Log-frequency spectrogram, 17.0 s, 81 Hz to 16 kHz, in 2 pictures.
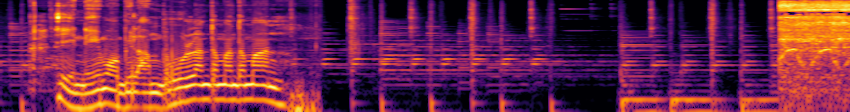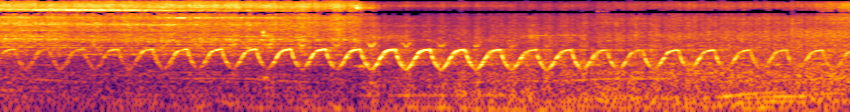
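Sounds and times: ambulance siren yelping: 7.8 - 17.0
low vehicle rumble: 12.1 - 17.0.

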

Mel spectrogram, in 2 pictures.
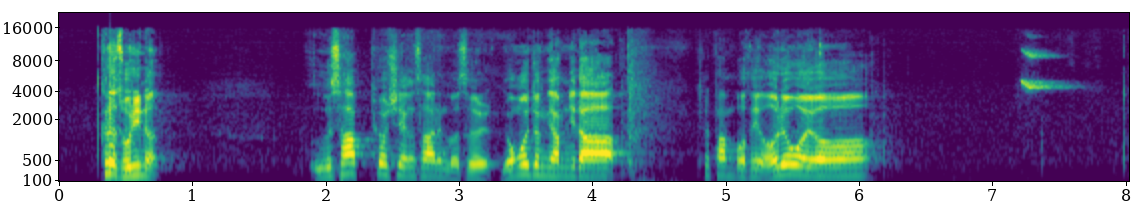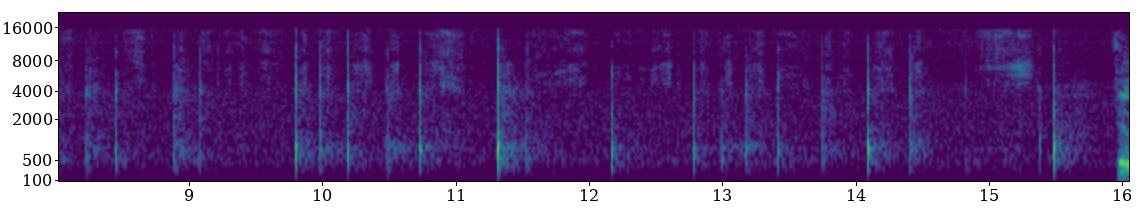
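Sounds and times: chalk squeak: 7.2 - 15.6
chalk tapping and scraping: 7.2 - 15.8.

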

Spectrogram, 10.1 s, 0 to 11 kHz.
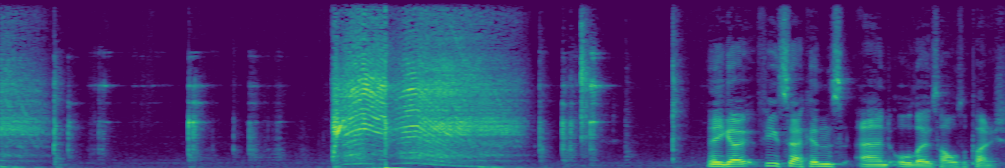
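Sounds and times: hydraulic punch motor whine: 3.3 - 5.3.

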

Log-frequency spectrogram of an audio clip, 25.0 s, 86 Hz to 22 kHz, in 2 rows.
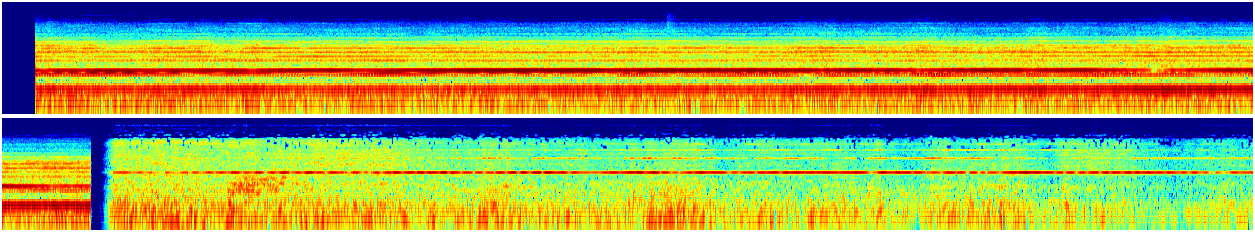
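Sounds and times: induction furnace humming: 0.4 - 25.0
machinery noise: 10.2 - 25.0.

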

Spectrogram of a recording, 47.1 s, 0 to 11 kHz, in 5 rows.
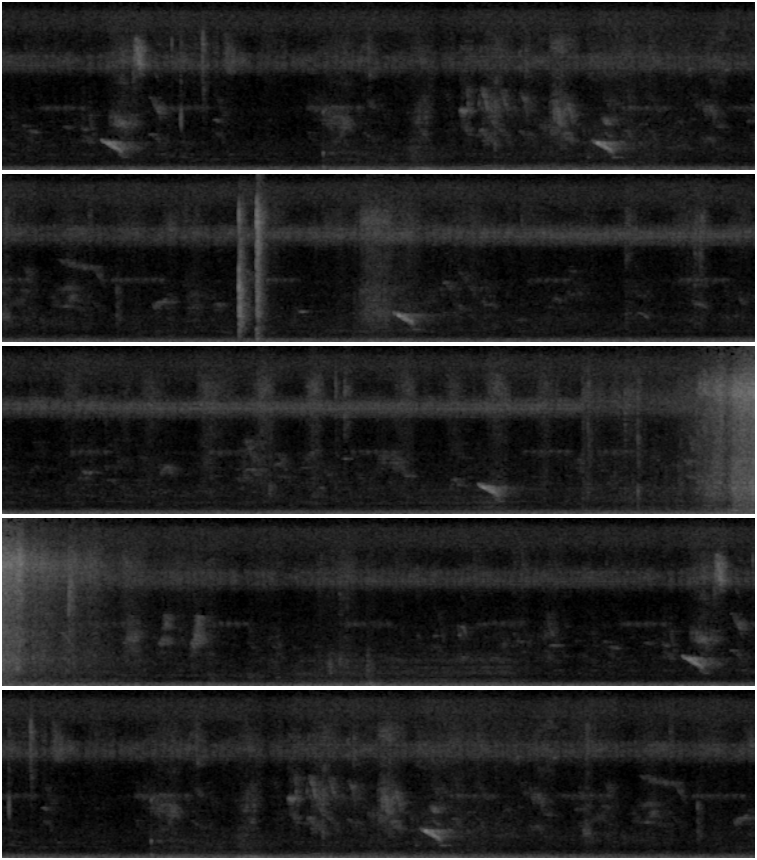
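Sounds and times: bird calls: 4.0 - 12.5, 39.4 - 47.0.

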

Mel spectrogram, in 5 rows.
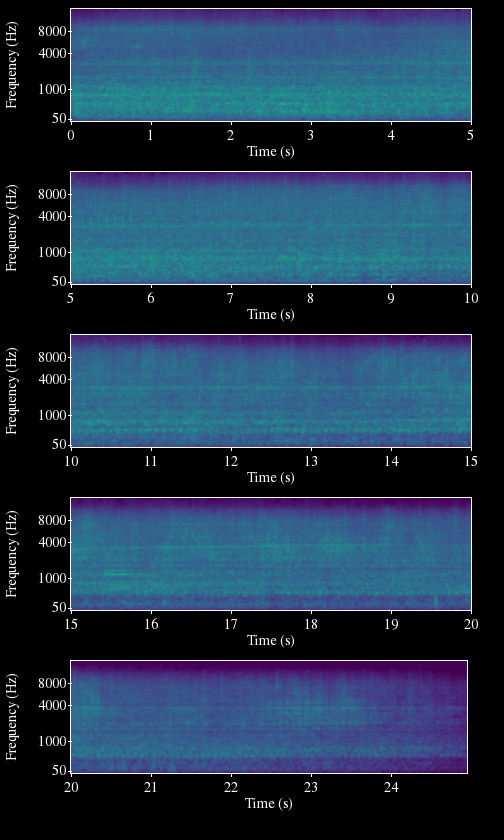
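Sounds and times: diesel locomotive engine running: 0.0 - 24.9.

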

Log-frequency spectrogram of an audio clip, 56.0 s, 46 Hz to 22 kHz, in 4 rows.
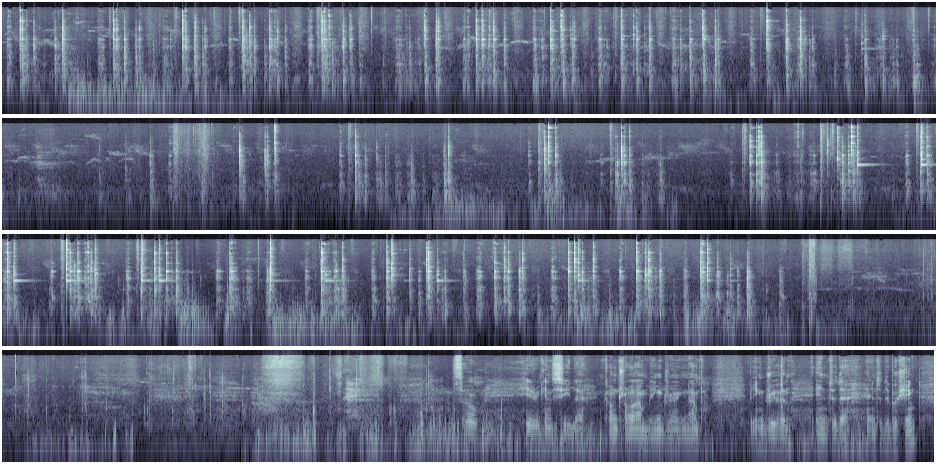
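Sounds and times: ratcheting wrench clicking: 25.1 - 39.8.

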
